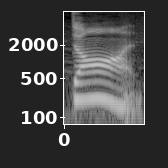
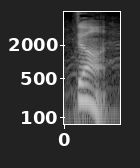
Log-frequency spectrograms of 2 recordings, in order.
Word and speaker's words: dawn: 你看这个 dawn 在音长上呢，它会比第一个 dawn 要长很多，是不是？但在口型上呢，它又没有 ow 这样的一个变化。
